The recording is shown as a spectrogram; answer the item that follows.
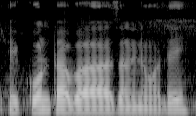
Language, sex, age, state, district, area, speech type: Bodo, male, 18-30, Assam, Baksa, rural, spontaneous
